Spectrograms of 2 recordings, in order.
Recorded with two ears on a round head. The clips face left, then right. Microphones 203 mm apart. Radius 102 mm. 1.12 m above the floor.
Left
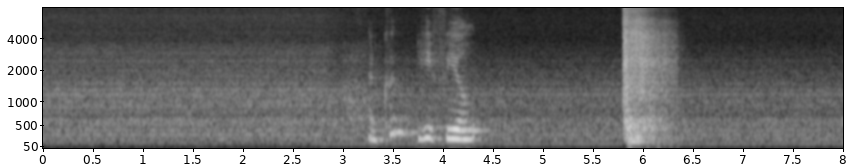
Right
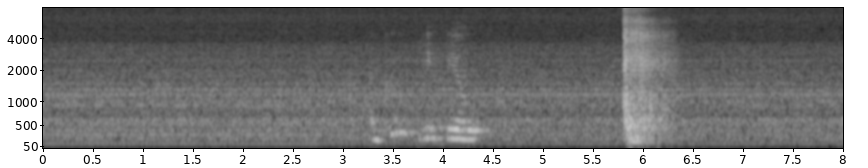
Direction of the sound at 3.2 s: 60° left (ahead or behind).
